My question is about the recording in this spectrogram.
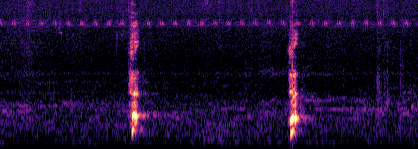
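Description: A man's voice gives two loud, short hiccup-like bursts about a second and a half apart.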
